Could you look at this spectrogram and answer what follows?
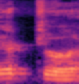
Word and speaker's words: Ichter: It's not ITCH. It's ICHTER. Before we went live, I asked how to pronounce it. I said it wrong. Yep. It's like Victor without the V.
